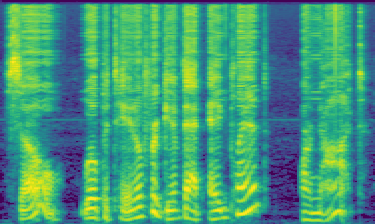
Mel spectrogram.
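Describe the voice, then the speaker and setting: A woman reading a picture book to children as an expressive storytime narrator. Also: deep voice, unhurried, gravelly, breathy edge.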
